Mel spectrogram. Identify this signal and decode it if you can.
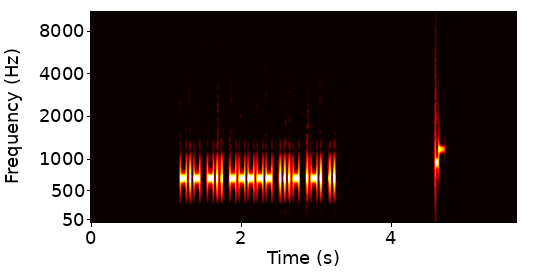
Morse code, heard as a keyed tone, about 40 wpm, 700 Hz. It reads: KD0VRI
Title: USA Call Signs - 3x Character Spacing - 40wpm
